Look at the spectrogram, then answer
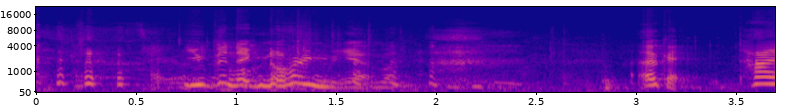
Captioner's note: laughs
